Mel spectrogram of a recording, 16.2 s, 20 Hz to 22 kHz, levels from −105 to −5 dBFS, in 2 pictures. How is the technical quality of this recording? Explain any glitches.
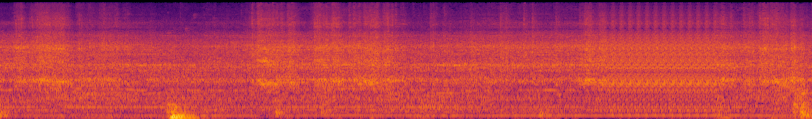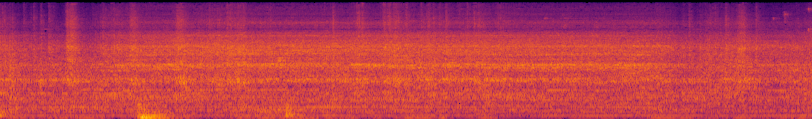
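The recording has one clear glitch, a system hang loop. From 6.14 to 7.17 s, one 85 ms slice of sound repeats exactly twelve times. The system stalled while the audio hardware kept replaying the same buffer, which fits a 4096-sample buffer. It comes across as a rapid machine-gun stutter at about 11.7 Hz, and then the sound resumes with essentially nothing skipped.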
